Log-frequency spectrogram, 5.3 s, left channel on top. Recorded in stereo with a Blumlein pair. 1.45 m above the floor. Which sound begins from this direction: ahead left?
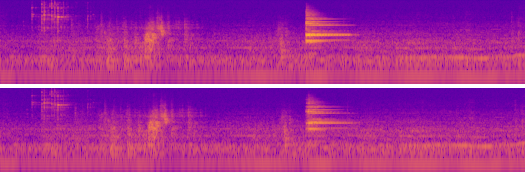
A bell, at 3.1 s.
